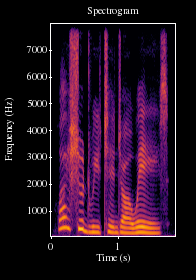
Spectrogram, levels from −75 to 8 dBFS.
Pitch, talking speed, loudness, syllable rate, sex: 230 Hz, 195 wpm, -13 LUFS, 4.4 syllables/s, female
